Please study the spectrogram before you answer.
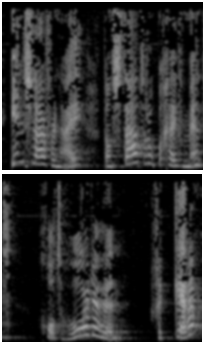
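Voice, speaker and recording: A woman preaching a sermon in a slow, earnest way, pressing on key phrases. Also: high-pitched, muffled recording.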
